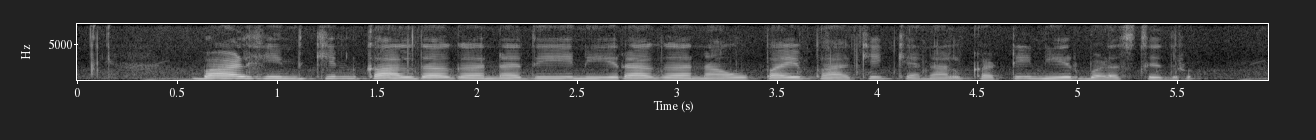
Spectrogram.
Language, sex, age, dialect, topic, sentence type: Kannada, female, 18-24, Northeastern, agriculture, statement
